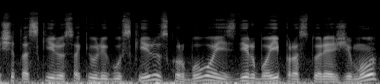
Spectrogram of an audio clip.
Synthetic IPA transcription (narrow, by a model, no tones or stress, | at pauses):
ʃʲɪt̪ɐssʲkʲiːɾʲʊsɐkʲuːlʲɪɡuːsʲkʲiːɾʲʊskʊɾbʊʋoːjɪsd̪ʲiːrboːiːpɾɐst̪ʊɾʲɛʒʲɪmʊ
